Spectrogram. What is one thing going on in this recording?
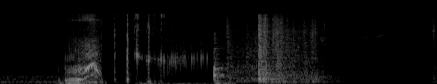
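A metal drawer rattles open.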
